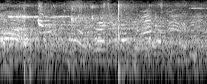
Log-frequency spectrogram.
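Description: A volleyball is struck once, a sharp smack about a second in, over the steady talk and calls of spectators in a large gymnasium.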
